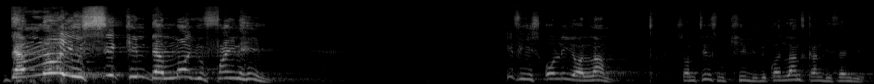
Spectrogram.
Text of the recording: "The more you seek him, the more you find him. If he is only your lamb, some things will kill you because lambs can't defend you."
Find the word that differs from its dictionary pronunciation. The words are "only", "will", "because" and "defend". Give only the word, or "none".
because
